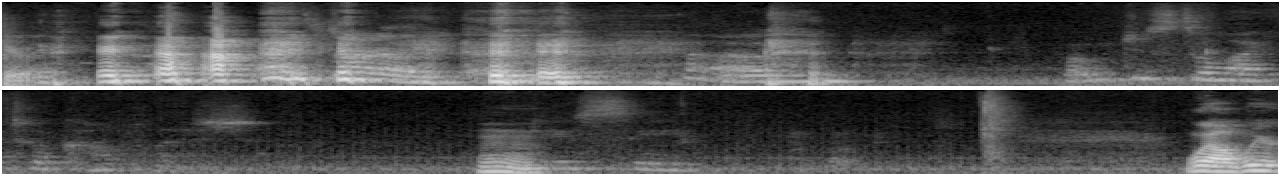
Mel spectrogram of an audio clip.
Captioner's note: laughs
